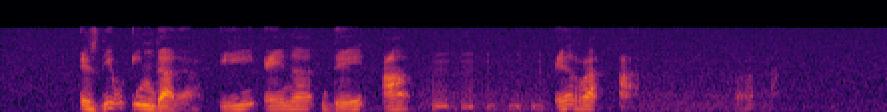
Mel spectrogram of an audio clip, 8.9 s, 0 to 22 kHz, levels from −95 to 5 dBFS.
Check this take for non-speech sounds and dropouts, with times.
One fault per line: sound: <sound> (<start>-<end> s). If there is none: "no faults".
sound: laugh (4.3-5.4 s)
sound: laugh (7.3-7.5 s)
